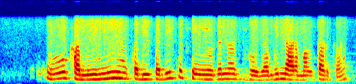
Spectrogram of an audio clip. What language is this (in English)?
Punjabi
